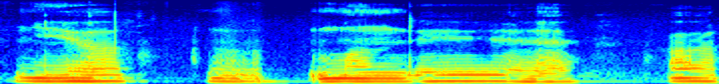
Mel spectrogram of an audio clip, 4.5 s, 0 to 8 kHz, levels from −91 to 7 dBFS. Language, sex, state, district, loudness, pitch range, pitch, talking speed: Hindi, male, Chhattisgarh, Balrampur, -16 LUFS, 105-110 Hz, 110 Hz, 80 wpm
